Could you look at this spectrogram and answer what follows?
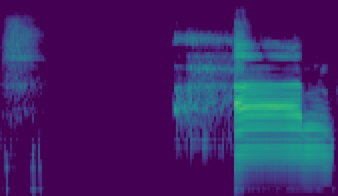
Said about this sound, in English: Oh man, I was going for the yawn into the arm.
